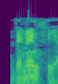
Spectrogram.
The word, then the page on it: demencia: espagnol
